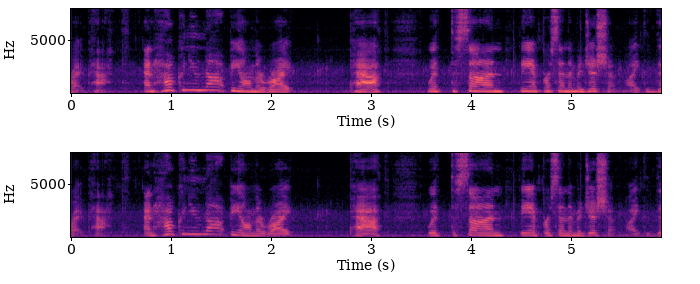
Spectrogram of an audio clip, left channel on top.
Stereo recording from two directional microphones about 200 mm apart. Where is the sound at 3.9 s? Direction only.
10° left (ahead or behind).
